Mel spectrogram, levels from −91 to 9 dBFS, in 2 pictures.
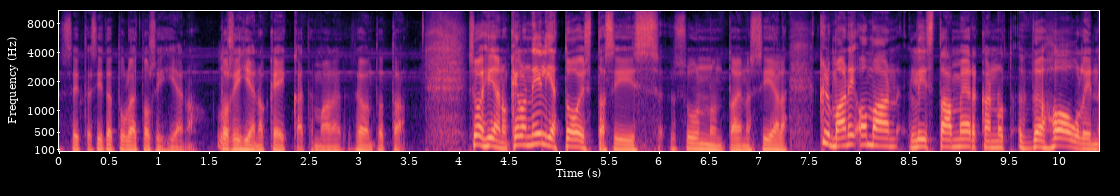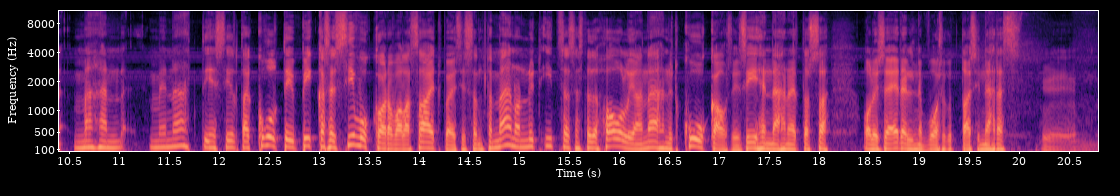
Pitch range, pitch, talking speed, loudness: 105-165 Hz, 125 Hz, 170 wpm, -17 LUFS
